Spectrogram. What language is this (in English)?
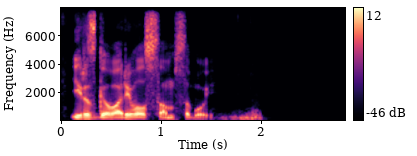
Russian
